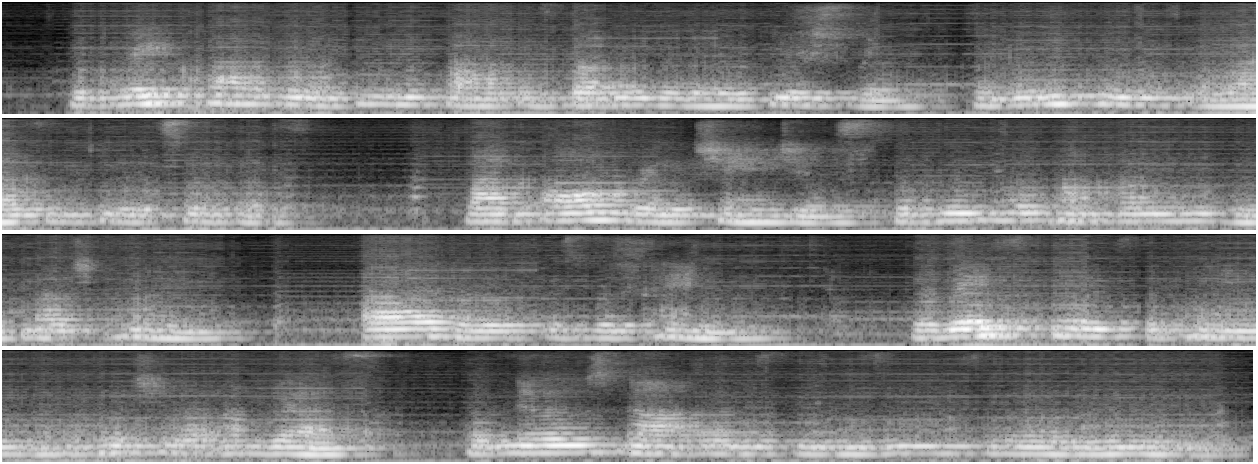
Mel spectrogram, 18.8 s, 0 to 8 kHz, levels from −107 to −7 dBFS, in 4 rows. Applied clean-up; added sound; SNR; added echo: neural separator model SepFormer DNS4.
